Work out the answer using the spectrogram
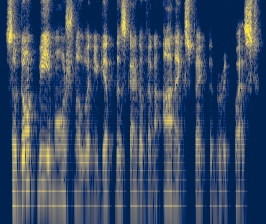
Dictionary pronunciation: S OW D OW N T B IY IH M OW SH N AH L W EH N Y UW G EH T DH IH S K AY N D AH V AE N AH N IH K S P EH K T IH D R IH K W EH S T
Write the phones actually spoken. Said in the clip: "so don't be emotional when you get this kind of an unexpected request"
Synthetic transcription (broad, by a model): S OW D OW N T B IY IH M OW SH N AH L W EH N Y UW G EH T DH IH S K AY N D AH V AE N AH N IH K S P EH K T IH D R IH K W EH S T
